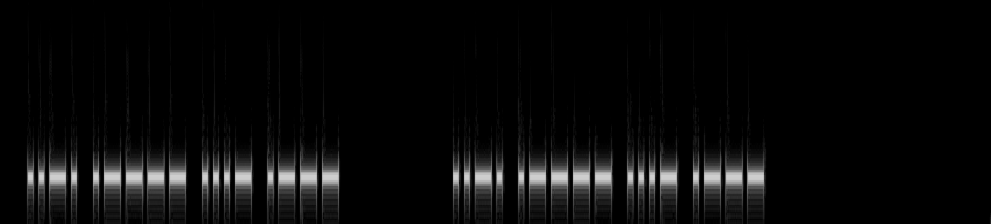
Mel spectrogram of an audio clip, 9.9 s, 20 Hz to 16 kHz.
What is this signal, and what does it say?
Morse code, heard as a keyed tone, about 22 wpm, 700 Hz. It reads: F1VJ F1VJ
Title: DXCC-100 Call Signs - 4 Characters - Repeated 3x - 22wpm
